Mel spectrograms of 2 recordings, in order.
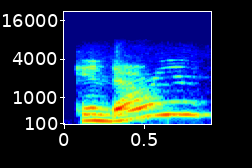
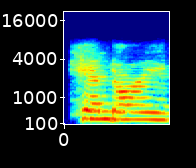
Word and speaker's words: Kandarian: the necronomicon but two candarian candarian daggers i always say it wrong kandarian daggers like seriously this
